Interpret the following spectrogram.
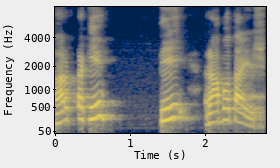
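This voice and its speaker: A man gives a casual video lesson, repeating words slowly and asking and answering his own questions. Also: sits high. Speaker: language teacher.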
